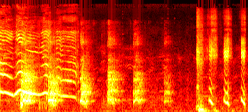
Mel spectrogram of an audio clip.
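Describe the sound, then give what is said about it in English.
A dog whines and howls in long, wavering cries, then breaks into a quick run of about four sharp barks. “That's not a pony! That's my dog!”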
